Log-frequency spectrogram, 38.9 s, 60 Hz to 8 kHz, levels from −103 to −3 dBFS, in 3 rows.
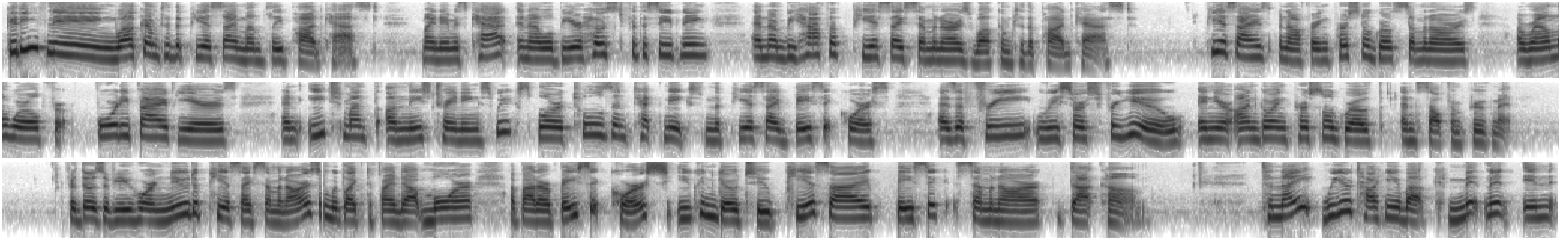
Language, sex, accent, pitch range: English, female, American, 200-255 Hz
